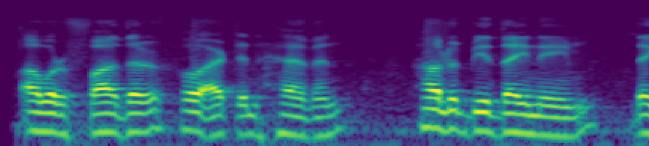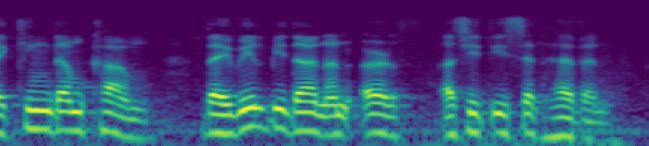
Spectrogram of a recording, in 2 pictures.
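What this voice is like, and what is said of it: Filipino-accented English. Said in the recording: “a different accent coming from the pulpit ... originally from the Philippines”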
